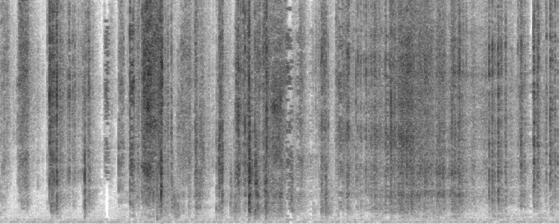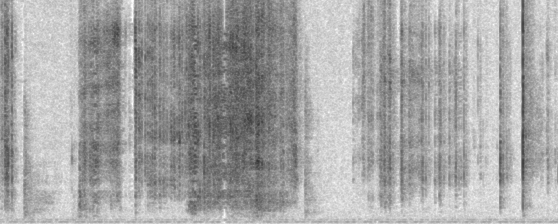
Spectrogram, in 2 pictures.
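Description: Scissors cut through paper for a colorful shape sculpture craft, giving close, crisp snipping and crinkling in several bursts separated by short pauses, over a faint steady hum.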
